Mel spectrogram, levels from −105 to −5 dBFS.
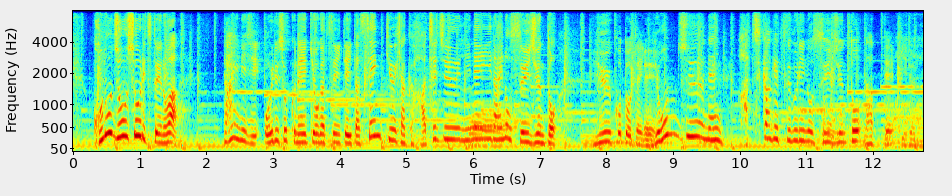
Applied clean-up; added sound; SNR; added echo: none; none; none; none.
